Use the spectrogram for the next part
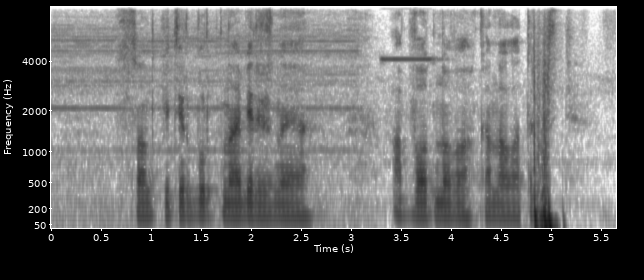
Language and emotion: Russian, neutral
